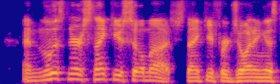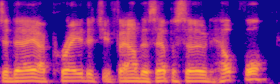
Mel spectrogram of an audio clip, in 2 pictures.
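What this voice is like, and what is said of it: Oklahoman American accent. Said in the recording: “Everything comes with an Oklahoman accent too, which I'm not sure I will ever avoid.”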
